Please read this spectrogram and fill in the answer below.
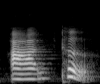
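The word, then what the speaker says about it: Alter: German में ए sound देता है अ की। आल्ठ, आल्ठ, मुंह बड़ा करके खोलना है, आल्ठ।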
